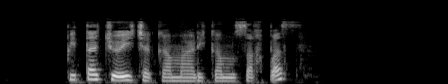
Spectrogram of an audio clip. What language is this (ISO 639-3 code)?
qxp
